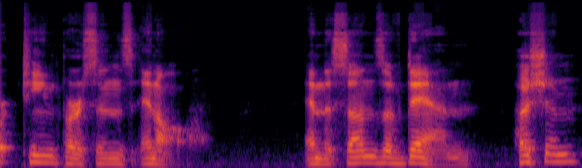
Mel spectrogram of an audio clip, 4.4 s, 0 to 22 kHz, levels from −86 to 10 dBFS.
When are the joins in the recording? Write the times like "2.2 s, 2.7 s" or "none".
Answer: none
